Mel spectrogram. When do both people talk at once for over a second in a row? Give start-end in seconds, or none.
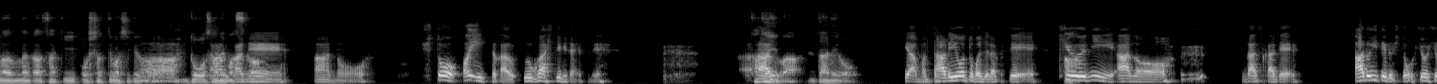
1.4-2.7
